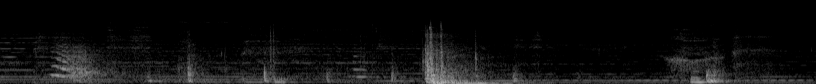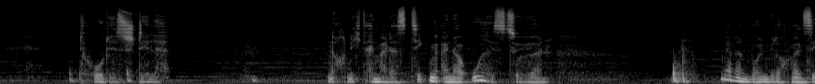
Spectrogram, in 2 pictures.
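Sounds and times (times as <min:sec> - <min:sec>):
heavy front door creaking open: 0:00.4 - 0:01.2, 0:03.5 - 0:05.3
speech: 0:09.2 - 0:10.0, 0:11.6 - 0:13.9, 0:15.4 - 0:16.3.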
